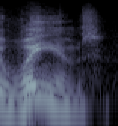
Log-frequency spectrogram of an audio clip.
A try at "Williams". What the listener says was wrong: There's L's there, dog.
